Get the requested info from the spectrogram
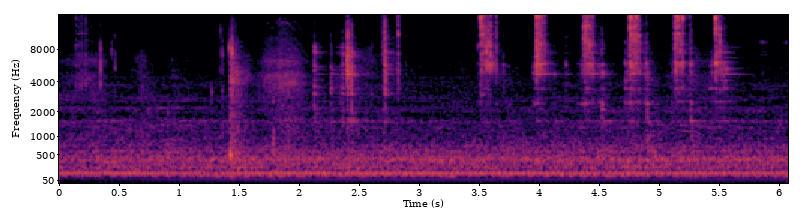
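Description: Light metallic clicks and clinks of steel parts being handled and a bolt on the belt grinder's steel plate being tightened with a wrench, the clicks coming more often in the second half. A steady low hum runs underneath.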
